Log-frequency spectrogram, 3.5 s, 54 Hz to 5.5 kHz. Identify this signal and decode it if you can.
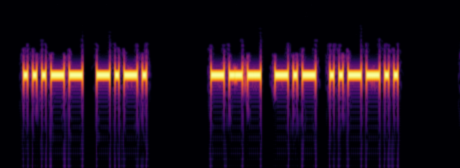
Morse code, heard as a keyed tone, about 36 wpm, 700 Hz. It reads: 3C OK?
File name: UK MASTER QSOs TRAINING / 35WPM / UK MASTER QSOs 0033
